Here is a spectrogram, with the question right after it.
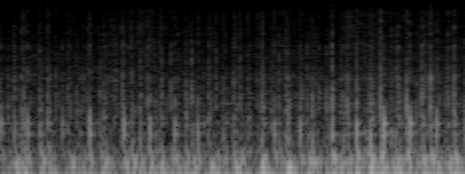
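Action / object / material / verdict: tap / cardboard chocolate box / cardboard / none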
